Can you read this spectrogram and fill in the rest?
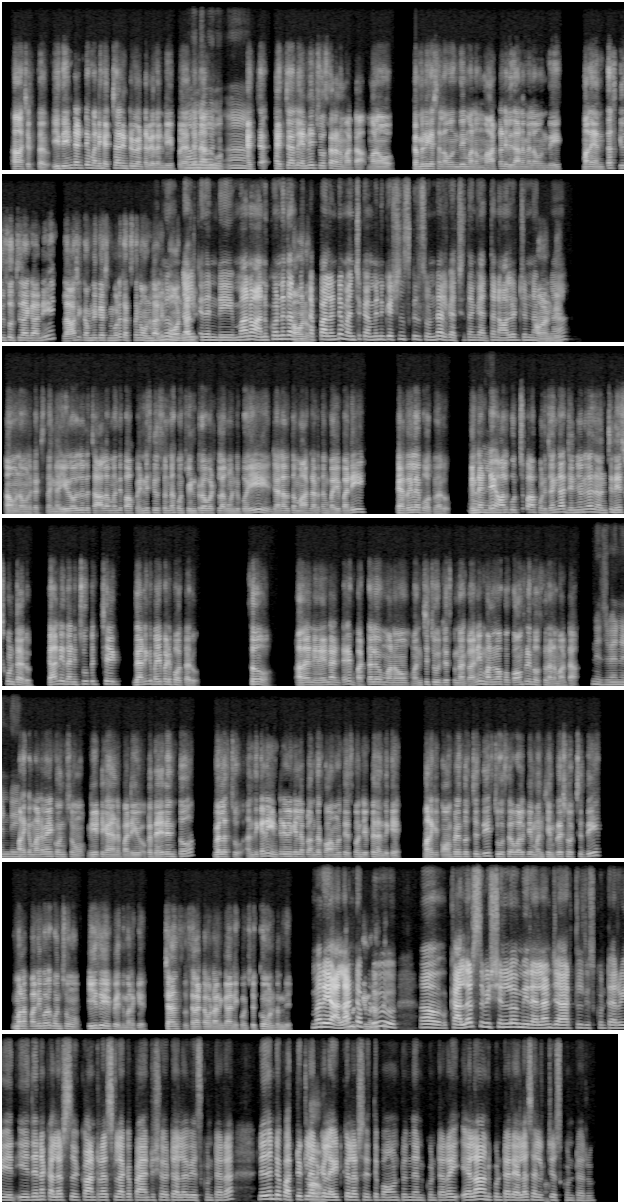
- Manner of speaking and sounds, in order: in English: "హెచ్‌ఆర్ ఇంటర్వ్యూ"; in English: "హెచ్‌ఆర్ హెచ్‌ఆర్‌లో"; in English: "కమ్యూనికేషన్"; in English: "స్కిల్స్"; in English: "లాస్ట్‌కి కమ్యూనికేషన్"; in English: "కమ్యూనికేషన్ స్కిల్స్"; in English: "నాలెడ్జ్"; in English: "స్కిల్స్"; in English: "ఇంట్రోవర్ట్"; in English: "జెన్యూన్‌గా"; in English: "సో"; in English: "చూజ్"; in English: "కాన్ఫిడెన్స్"; in English: "నీట్‌గా"; in English: "ఇంటర్వ్యూ‌కెళ్ళినప్పుడు"; in English: "ఫార్మల్స్"; in English: "కాన్ఫిడెన్స్"; in English: "ఇంప్రెషన్"; in English: "ఈజీ"; in English: "చాన్స్ సెలెక్ట్"; in English: "కలర్స్"; in English: "కలర్స్ కాంట్రాస్ట్"; in English: "ప్యాంట్ షర్ట్"; in English: "పర్టిక్యులర్‌గా లైట్ కలర్స్"; in English: "సెలెక్ట్"
- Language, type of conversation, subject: Telugu, podcast, ఏ రకం దుస్తులు వేసుకున్నప్పుడు నీకు ఎక్కువ ఆత్మవిశ్వాసంగా అనిపిస్తుంది?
